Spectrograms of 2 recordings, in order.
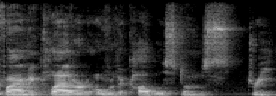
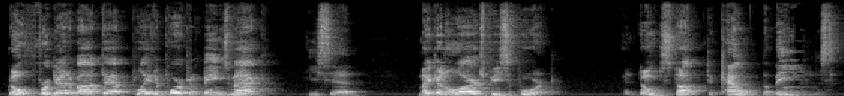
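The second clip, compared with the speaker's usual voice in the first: loud, hearty big-man voice; hearty Mose; 4 semitones higher, 10 dB louder than usual. A narrator's reading. Mose orders his pork and beans from Mac, hearty loud voice. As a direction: boom it out cheerfully.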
